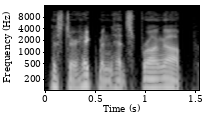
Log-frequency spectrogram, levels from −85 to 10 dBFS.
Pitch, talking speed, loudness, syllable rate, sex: 95 Hz, 195 wpm, -18 LUFS, 4.4 syllables/s, male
